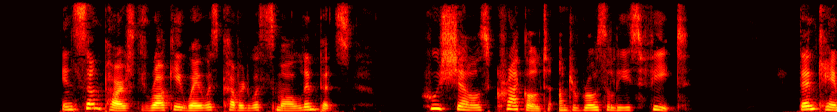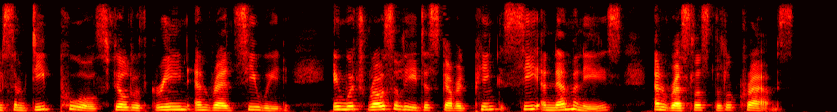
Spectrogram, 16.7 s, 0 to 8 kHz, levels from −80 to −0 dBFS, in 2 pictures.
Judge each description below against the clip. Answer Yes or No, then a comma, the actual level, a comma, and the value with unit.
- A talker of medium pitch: Yes, medium, 180 Hz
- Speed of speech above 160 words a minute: No, average, 140 wpm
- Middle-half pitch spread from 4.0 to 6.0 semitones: Yes, average, 4.4 semitones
